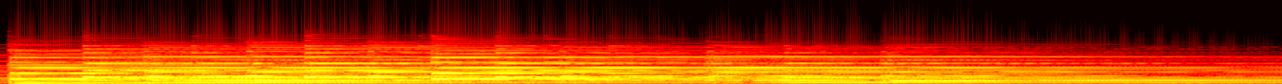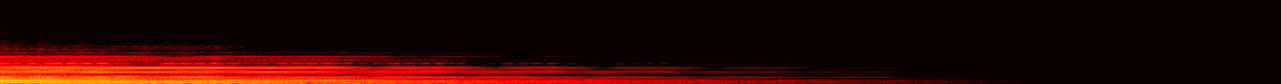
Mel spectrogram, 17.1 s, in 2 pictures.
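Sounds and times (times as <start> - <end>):
ambient music melody: 0.0 - 12.2.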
